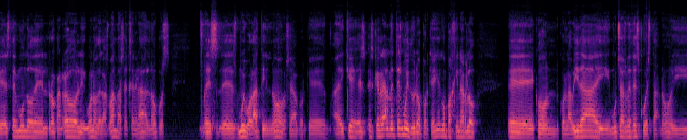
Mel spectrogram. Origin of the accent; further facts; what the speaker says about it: Bilbao, Basque Country, Spain; dos, Aitor y yo, el batería y yo, somos de Bilbao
